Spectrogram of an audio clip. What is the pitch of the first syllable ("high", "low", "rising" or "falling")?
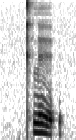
low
